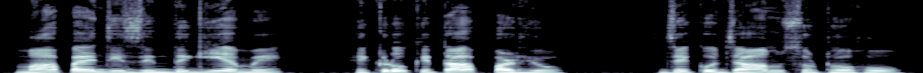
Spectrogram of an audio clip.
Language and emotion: Sindhi, neutral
